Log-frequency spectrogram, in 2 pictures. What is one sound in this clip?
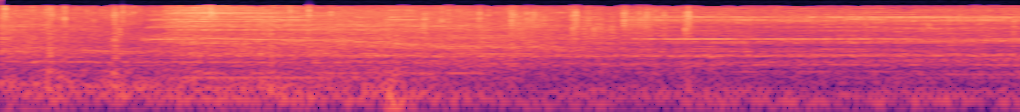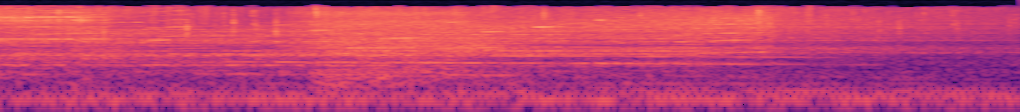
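Sparks and debris crackle and hiss, then fade.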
